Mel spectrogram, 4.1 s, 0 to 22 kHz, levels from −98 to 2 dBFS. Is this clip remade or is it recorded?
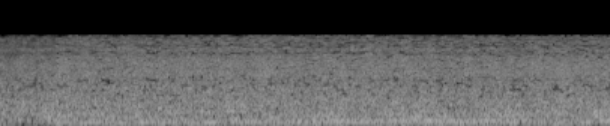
remade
